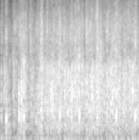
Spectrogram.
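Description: An audience in a hall applauds a guest, a dense, steady wash of many hands clapping at once, sustained and fairly loud throughout with no voices standing out.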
